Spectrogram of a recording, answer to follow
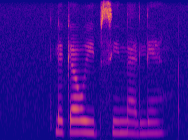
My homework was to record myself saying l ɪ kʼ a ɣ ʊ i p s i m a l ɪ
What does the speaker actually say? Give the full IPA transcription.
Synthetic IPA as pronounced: l ɪ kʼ a ɣ ʊ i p s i n a l ɪ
